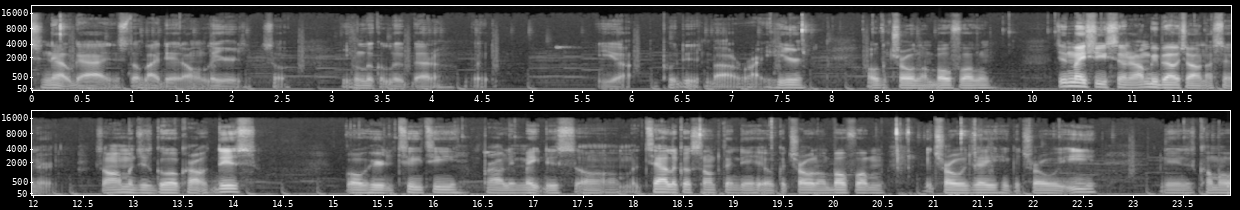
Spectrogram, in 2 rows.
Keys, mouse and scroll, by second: 0.0-7.4 drag, 8.3 ctrl+click, 9.7 click, 10.2 click, 10.7 click, 11.4 click, 11.7 click, 13.2 click, 15.2 click, 15.6 click, 16.3 click, 16.8 click, 18.2 click, 19.3 ctrl+click, 21.3 ctrl+e, 21.9 click, 22.2 click, 23.5 click.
